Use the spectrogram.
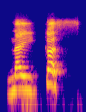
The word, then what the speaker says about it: नैकः: एको, ये को नहीं करना, हाँ, एकादशी का एको नैकस, न के ऊपर के दो मात्रा का उच्चारण भी अच्छे से करना है। विसर्ग का आधा स, नैकस, सव, व के आगे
